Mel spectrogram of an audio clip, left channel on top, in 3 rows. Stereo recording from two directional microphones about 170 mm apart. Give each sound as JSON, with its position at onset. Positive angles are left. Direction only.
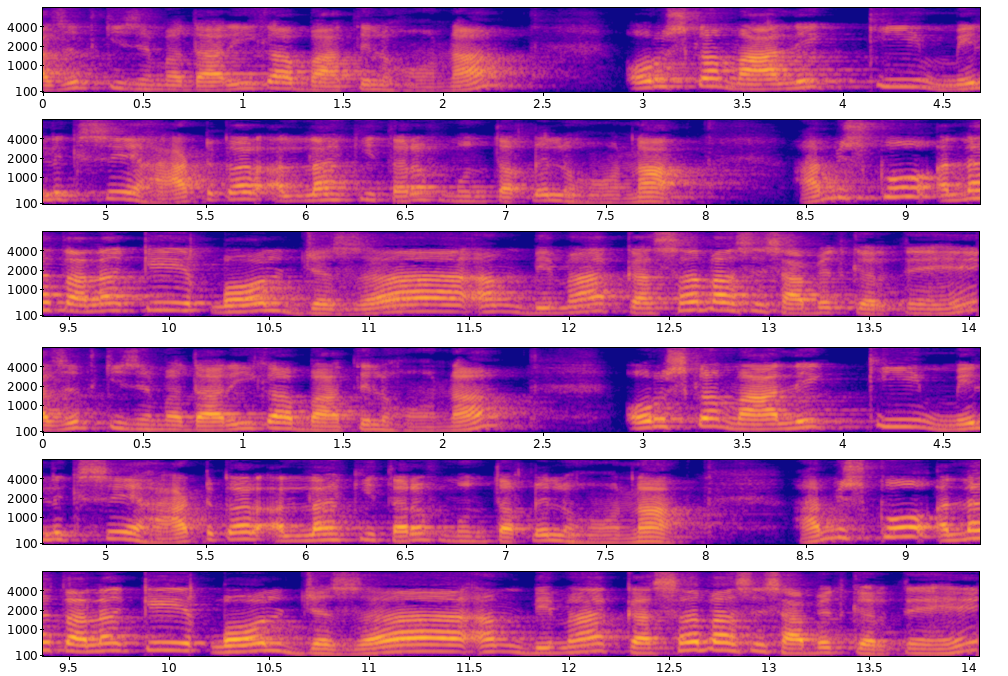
{"t": 0.3, "sound": "speech", "side_deg": -40}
